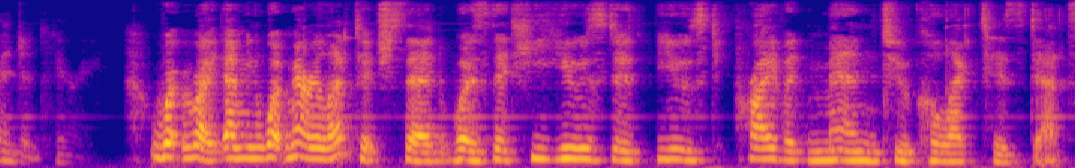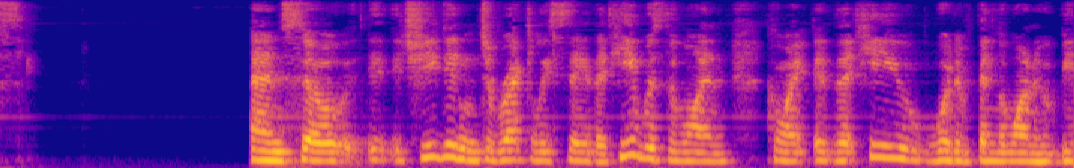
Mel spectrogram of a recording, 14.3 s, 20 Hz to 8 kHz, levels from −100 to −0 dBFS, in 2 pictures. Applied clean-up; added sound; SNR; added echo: neural mask model DeepFilterNet 3.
